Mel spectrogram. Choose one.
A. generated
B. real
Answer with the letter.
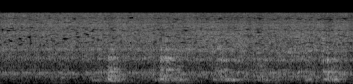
B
